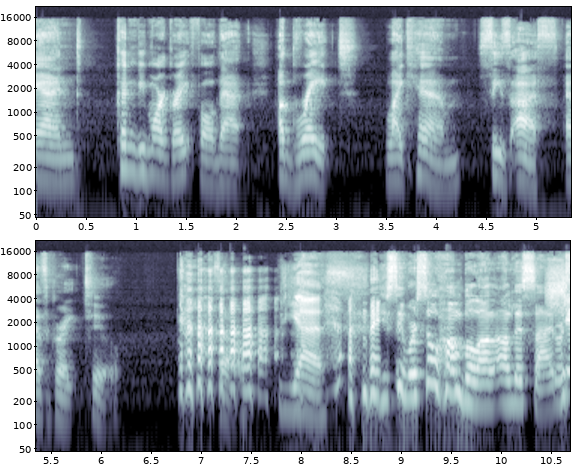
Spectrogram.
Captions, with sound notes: And couldn't be more grateful that a great like him sees us as great too. [Laughs] Yes. You see, we're so humble on this side.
